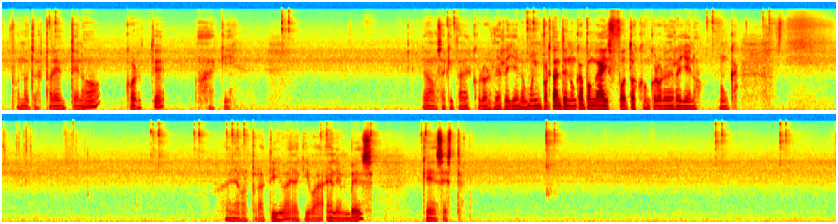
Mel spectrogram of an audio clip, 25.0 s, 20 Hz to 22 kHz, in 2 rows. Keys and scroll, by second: 12.7 super+d.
